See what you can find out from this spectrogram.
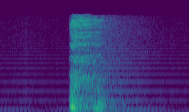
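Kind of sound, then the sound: human body sound, throat clearing and coughing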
